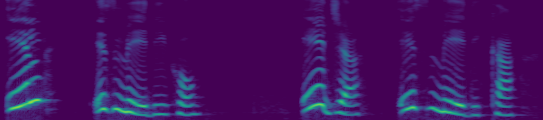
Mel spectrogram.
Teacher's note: Esse E tem que sair fechadinho, mesmo tendo acento. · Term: la vocal E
